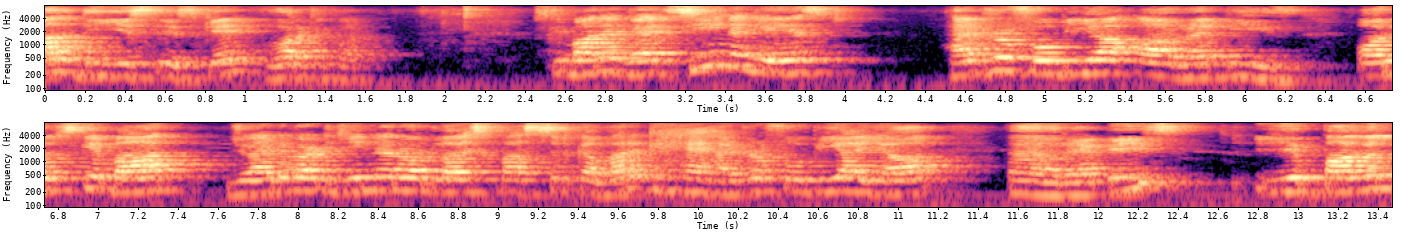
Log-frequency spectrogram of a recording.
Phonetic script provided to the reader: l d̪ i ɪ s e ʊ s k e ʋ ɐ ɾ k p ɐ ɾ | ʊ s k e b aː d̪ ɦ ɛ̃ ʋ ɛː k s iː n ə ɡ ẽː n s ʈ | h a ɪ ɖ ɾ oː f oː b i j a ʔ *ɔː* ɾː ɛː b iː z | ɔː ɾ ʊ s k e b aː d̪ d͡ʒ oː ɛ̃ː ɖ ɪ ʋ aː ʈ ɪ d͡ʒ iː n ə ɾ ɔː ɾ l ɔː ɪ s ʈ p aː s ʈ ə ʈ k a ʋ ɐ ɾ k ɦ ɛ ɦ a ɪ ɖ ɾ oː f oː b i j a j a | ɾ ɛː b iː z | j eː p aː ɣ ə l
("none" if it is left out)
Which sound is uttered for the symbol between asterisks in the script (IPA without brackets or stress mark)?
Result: ɔː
